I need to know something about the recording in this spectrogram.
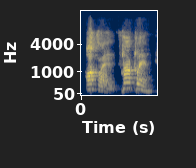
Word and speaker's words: Auckland: como é a pronúncia mesmo, Orlando? Auckland.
